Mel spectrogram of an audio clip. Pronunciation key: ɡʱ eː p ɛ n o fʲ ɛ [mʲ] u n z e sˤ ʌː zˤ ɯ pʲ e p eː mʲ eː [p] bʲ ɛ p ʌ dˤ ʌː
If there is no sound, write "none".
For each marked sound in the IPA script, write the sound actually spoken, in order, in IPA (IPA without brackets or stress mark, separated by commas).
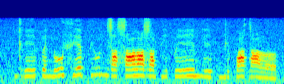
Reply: pʲ, p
